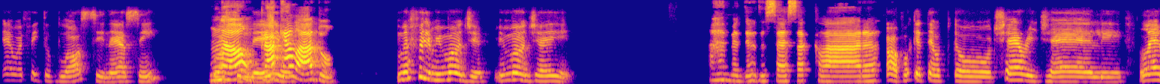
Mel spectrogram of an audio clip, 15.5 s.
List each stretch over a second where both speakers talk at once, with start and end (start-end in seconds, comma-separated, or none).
2.8-4.0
